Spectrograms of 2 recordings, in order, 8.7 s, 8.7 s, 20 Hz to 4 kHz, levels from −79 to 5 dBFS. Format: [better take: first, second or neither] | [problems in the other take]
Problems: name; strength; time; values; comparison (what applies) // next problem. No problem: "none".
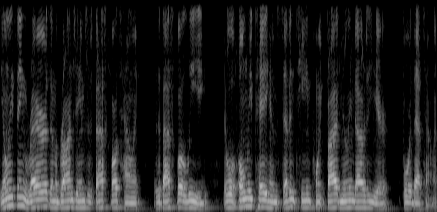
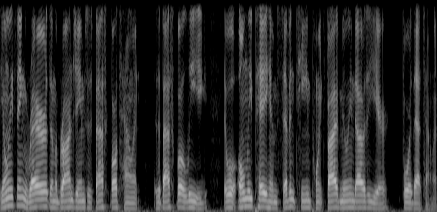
second | noise reduction (neural separator model SepFormer DNS4)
